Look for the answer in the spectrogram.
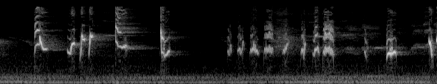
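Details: Greater green leafbird tutor song for young shamas, 'tembakan' character: loud swooping whistles dropping in pitch, a short quiet gap, then a busy jumble of quick chirps and a sustained thin whistle.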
